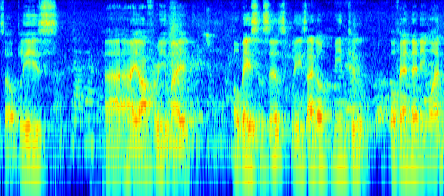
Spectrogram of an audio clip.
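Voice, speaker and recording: Long, frequent pauses break up a man's medium-pitched speech, his intonation fairly even, with noticeable background noise and audible room echo. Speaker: temple speaker. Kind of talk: religious class with audience questions. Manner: hesitant with fillers.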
